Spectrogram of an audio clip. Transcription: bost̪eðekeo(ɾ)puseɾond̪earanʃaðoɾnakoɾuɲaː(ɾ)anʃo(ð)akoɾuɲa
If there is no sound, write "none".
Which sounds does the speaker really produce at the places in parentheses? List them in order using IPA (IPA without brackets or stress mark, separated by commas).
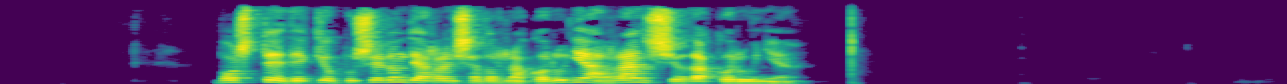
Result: none, r, ð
